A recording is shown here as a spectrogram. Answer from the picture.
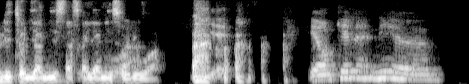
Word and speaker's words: Odua: C'est vrai qu'on m'a posé plusieurs fois cette question, que signifie le nom Odua, Odua, Donc, ça veut bien prononcer, c'est bien Odoa.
